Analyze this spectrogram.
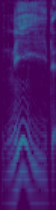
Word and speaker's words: knead: Identify each of the following words or phrases that contain a silent K when pronounced.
